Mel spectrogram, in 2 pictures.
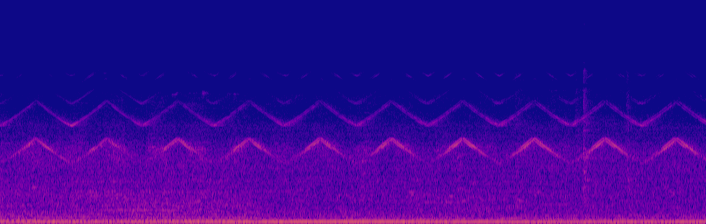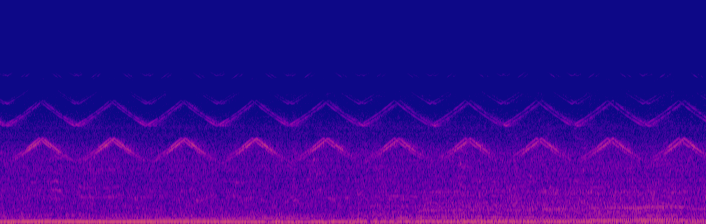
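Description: Emergency vehicle siren wailing steadily, its pitch rising and falling about once every second and a half, over a continuous low street rumble.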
